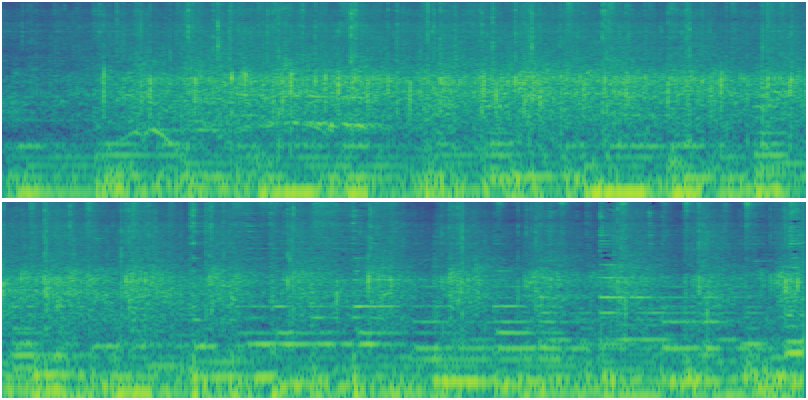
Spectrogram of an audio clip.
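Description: Audience applause breaking out over a live band that keeps playing (acoustic guitar, cello and drum kit), the clapping fading out about halfway through while the instruments carry on.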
